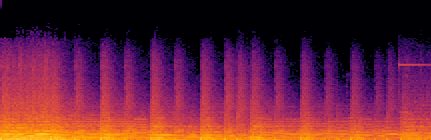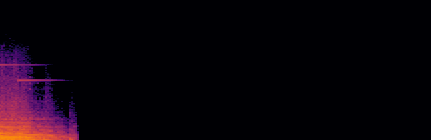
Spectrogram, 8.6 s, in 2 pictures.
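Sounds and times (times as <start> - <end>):
fanfare: 0.0 - 5.0.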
